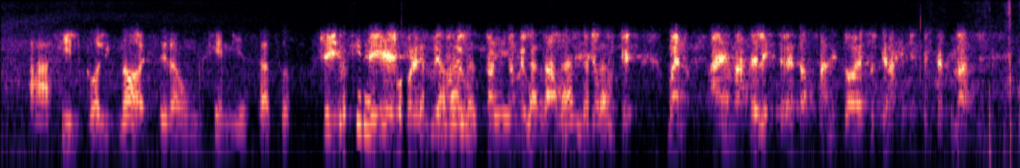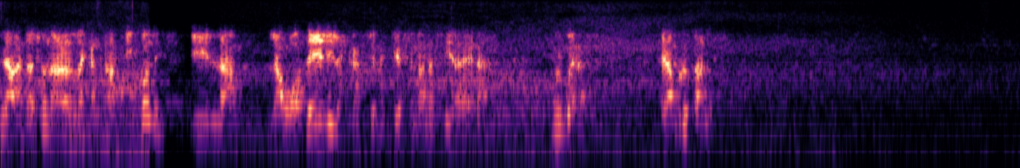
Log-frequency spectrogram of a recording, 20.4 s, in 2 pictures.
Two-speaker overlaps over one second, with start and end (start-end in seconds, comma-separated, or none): 3.4-6.1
